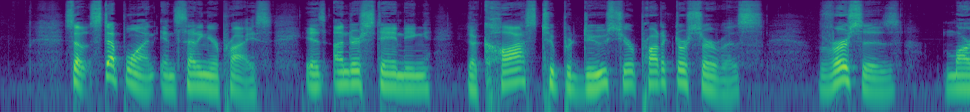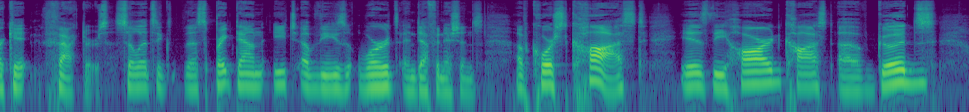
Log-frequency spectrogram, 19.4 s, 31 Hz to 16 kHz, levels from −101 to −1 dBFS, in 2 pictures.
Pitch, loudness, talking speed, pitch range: 130 Hz, -30 LUFS, 125 wpm, 120-150 Hz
